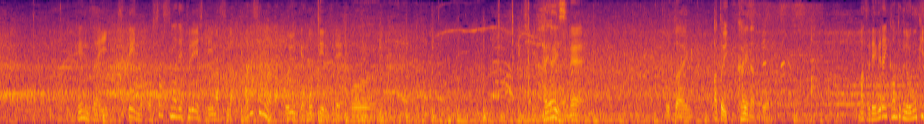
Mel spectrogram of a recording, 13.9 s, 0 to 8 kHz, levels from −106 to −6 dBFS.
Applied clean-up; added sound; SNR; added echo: none; none; none; none.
